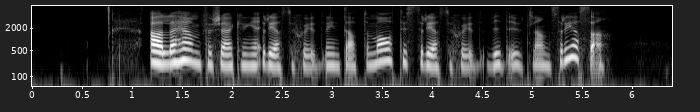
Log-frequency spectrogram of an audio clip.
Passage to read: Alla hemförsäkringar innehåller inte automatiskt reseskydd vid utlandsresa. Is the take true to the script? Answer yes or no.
no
